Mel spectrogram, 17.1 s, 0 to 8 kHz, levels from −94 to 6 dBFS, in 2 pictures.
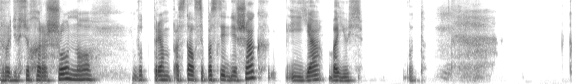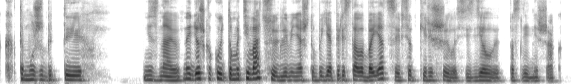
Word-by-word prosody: Вроде 140 -1 -4
всё 135 +4 -2
хорошо, 155 +5 +2
но 165 -1 -1 0.6
вот 160 0 -10
прям 155 -2 -1
п - - -10
остался 150 0 +1
последний 155 -2 -1
шаг, 200 +11 +1 0.2
и - - -10
я 145 +5 0
боюсь. 130 -1 -2 0.7
Вот. - - -20 2.2
К - - -24
как-то, 180 - -4
может 160 -1 -1
быть, 155 -1 -8
ты, 155 -2 +3 0.9
не 160 - -3
знаю, 135 -2 0
найдешь 190 +2 +5
какую-то 190 0 +3
мотивацию 190 -1 +4
для 140 +1 -2
меня, 140 0 -3
чтобы 140 +1 -6
я 150 +1 +2
перестала 150 -2 +1
бояться 150 +5 +3
и - - -1
всё-таки 140 +1 -6
решилась 130 -4 -4
и - - -6
сделала 125 +1 0
этот 120 - -15
последний 125 -2 -5
шаг. 110 -3 -10
150 Hz, 135 wpm, -21 LUFS, 135-165 Hz, 2.2 s, найдешь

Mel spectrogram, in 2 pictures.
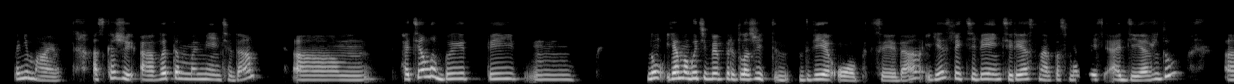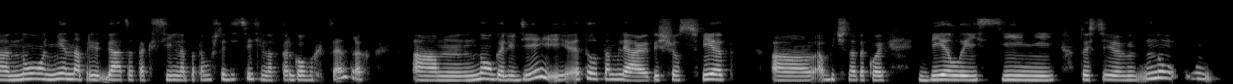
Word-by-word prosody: Понимаю, 195 -10 -1 0.3
а 240 - 0
скажи, 280 -2 0
а 210 -1 0
в 235 - -8
этом 270 0 +4
моменте, 235 -4 -1
да, 205 - -1 0.4
ам, 210 +2 -2 0.2
хотела 340 +10 +3
бы 255 +1 +2 0.2
ты, 255 0 -1
м 225 -1 -6 0.7
ну, 285 +2 +6
я 275 - +8
могу 280 0 +7
тебе 260 -2 +3
предложить 245 0 +3
д 200 -4 -5
две 215 +2 +4
опции, 180 -1 -1
да. 185 - -1
Если 270 +2 0
тебе 245 -1 +1
интересно 235 -1 +1
посмотреть 215 +1 -4
одежду, 210 - +1 0.4
э, 210 -1 0
но 245 +5 +2
не 245 +3 +2
напрягаться 215 -2 0
так 200 0 -8
сильно, 210 -2 -4
потому 210 +2 -8
что 235 +1 -5
действительно 230 -2 -5
в 195 - -22
торговых 210 -1 -3
центрах, 345 -2 -4 0.4
ам, 195 -1 +1 0.3
много 240 -2 +2
людей 225 - 0
и - - -1
это 280 - -1
утомляет. 210 -7 +1
Еще 205 +1 -4
свет, 230 +2 0 0.3
а, 190 0 0
обычно 225 -1 -4
такой 200 0 -2 0.3
белый, 210 0 +4
синий. 205 -1 0 0.2
То 215 - 0
есть, 210 +1 -11
э, 210 -2 0
ну, 275 +9 -1
н 265 -5 -9
225 Hz, 140 wpm, -22 LUFS, 205-250 Hz, 0.7 s, я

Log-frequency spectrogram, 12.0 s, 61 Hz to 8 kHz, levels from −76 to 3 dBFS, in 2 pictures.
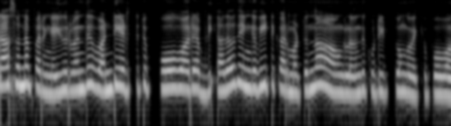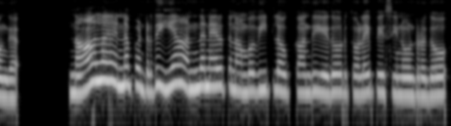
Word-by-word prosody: நான் 290 +2 +3
சொன்னேன் 300 -1 +2
பாருங்க. 225 -5 -2
இவர் 245 0 -2
வந்து 260 +4 +1
வண்டி 250 +5 +3
எடுத்துட்டு 265 +3 -6 0.2
போவாரு 265 0 +2
அப்டி 220 0 -6
அதாவது 290 +6 +1
எங்க 265 -1 +1
வீட்டுக்கார் 275 -4 -2
மட்டும் 245 +5 -2
தான் 300 0 +1
அவங்கள 225 -1 -1
வந்து 230 +3 -3
கூட்டிட்டு 230 -2 -8
தூங்க 230 -2 -3
வைக்க 195 +2 -9
போவாங்க. 200 -3 0 0.9
நான்லாம் 350 +10 +6
என்ன 295 +1 +5
பண்றது? 260 0 -1 0.2
ஏன் 320 -1 +2
அந்த 260 +2 +3
நேரத்துல 280 -2 0
நம்ம 230 +1 -2
வீட்ல 250 0 -3
உட்காந்து 225 +1 -5
ஏதோ 225 +2 0
ஒரு 225 - -6
தொலைபேசி 220 0 -3
நோண்றதோ, 200 0 -1
245 Hz, 165 wpm, -22 LUFS, 220-280 Hz, 0.9 s, நான்லாம்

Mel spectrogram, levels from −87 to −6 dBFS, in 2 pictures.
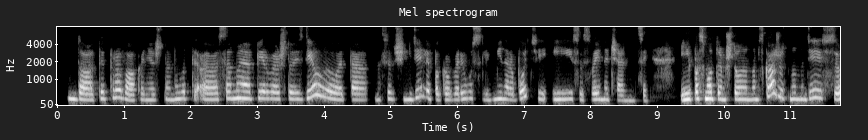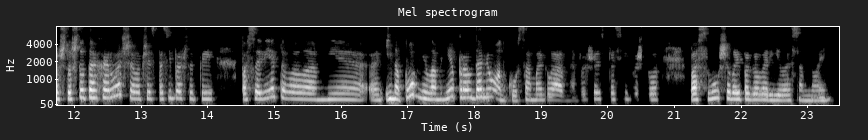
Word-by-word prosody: Да, 235 -4 +3
ты 255 +4 -2
права, 255 -6 +1
конечно. 210 +1 -7
Ну 235 +3 0
вот, 260 0 -5
э, 230 0 0
самое 265 +2 +3
первое, 260 -2 +1
что 250 +1 -2
я 240 0 -1
сделаю- 290 - +2
это 225 -1 -2
на 215 0 -11
следующей 235 0 -5
неделе 285 +5 -1
поговорю 225 +3 -3
с 260 - -13
людьми 230 +3 -1
на 240 - +1
работе 240 - -1
и 235 0 0
со 225 - -8
своей 230 +3 -1
начальницей, 190 -4 -5 0.4
и 225 +3 +7
посмотрим, 255 -1 +6
что 235 +1 +1
она 230 0 +2
нам 225 0 -1
скажет, 335 - +3
но 240 0 +1
надеюсь, 270 +5 -1 0.2
что 245 0 +3
что-то 295 +2 +4
хорошее. 310 0 0
Вообще, 255 +1 -4
спасибо, 260 +2 -5
что 250 -2 -9
ты 245 0 -6 0.4
посоветовала 250 -1 -1
мне, 225 0 -5
э, 210 - -5
и 250 +3 +6
напомнила 265 - +3
мне 235 +8 -1
про 305 -2 +2
удалёнку 295 -11 0
самое 210 +1 -7
главное. 205 -3 -4
Большое 250 -1 -10
спасибо, 235 0 -16
что 220 0 -10 0.5
послушала 255 +3 +2
и - - +4
поговорила 215 -3 -2
со 195 - -11
мной. 190 +3 -8
240 Hz, 150 wpm, -22 LUFS, 220-265 Hz, 0.5 s, и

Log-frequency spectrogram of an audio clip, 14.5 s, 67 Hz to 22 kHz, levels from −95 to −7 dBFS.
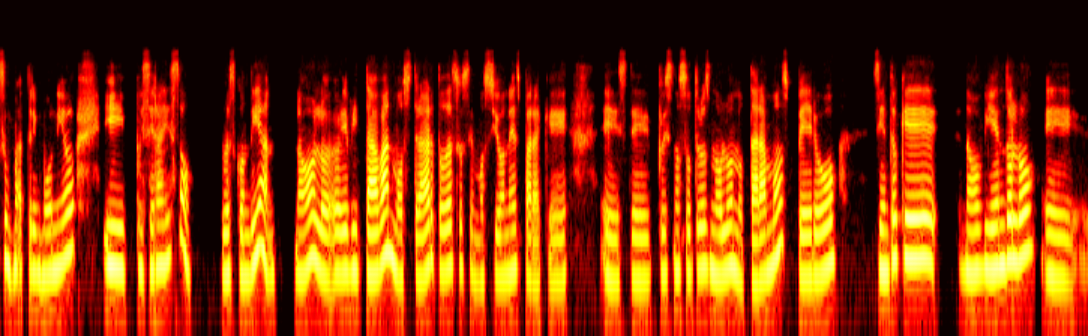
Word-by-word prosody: su 250 - -1
matrimonio 220 +4 -1 0.4
y, 220 -2 +2
pues, 215 0 -7
era 225 +2 0
eso, 260 - -2 0.4
lo 195 0 -1
escondían, 200 - 0 0.2
¿no? 225 +7 +2
Lo 200 -3 +1
evitaban 205 +5 +4
mostrar 190 +3 0
todas 215 +2 -1
sus 220 -2 -8
emociones 190 +3 -5
para 85 - -2
que, 175 - -7 0.4
este, 180 0 -6
pues, 200 +1 -7
nosotros 205 +2 -3
no 195 -2 0
lo 220 +2 +1
notáramos, 195 - +1
pero 195 +5 +1 0.5
siento 220 +4 0
que 255 -1 +5 0.3
no 210 0 -1
viéndolo, 250 +7 +3
eh, 185 +3 -4
210 Hz, 120 wpm, -23 LUFS, 195-230 Hz, 0.5 s, que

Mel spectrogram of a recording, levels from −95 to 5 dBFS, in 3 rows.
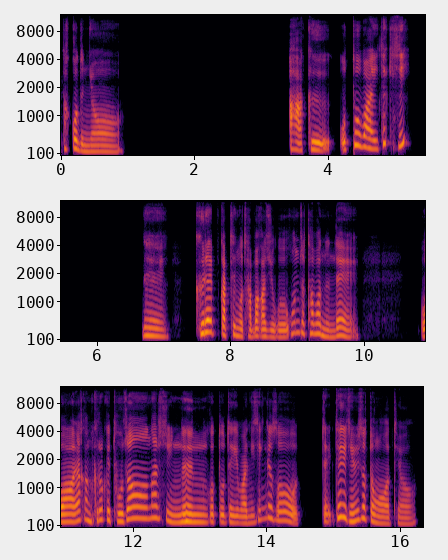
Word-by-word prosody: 탔거든요. 145 -8 -2 2.5
아 180 -3 +3
그 180 -1 +2
오토바이 285 - +2
택시? 335 0 -2 1.4
네. 180 -3 -1 0.4
그랩 265 +1 +5
같은 205 0 +1
거 170 - 0
잡아 170 +2 -2
가지고 155 -2 -2
혼자 250 0 -5
타 240 - -3
봤는데 180 -5 -1 0.9
와 185 +1 +5
약간 220 -1 -1
그렇게 225 +3 -2
도전할 265 +7 +2
수 235 -6 -6
있는 180 0 +3
것도 180 -1 -3
되게 165 -2 -1
많이 155 +1 -3
생겨서 215 -4 -2 0.3
되 - - -4
되게 295 -2 +3
재미있었던 215 - 0
것 150 - -1
같아요. 140 0 -6
190 Hz, 225 characters per minute, -27 LUFS, 170-245 Hz, 2.5 s, 그랩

